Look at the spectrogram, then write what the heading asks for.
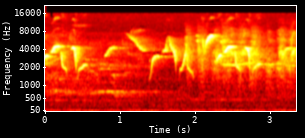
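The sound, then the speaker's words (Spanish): Several birds sing and chirp at once in an outdoor setting, overlapping whistles and quick tweets filling the air continuously, with a faint low hum of natural background beneath. “El río, las aves, los insectos, son nuestros vecinos y nos están hablando.”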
